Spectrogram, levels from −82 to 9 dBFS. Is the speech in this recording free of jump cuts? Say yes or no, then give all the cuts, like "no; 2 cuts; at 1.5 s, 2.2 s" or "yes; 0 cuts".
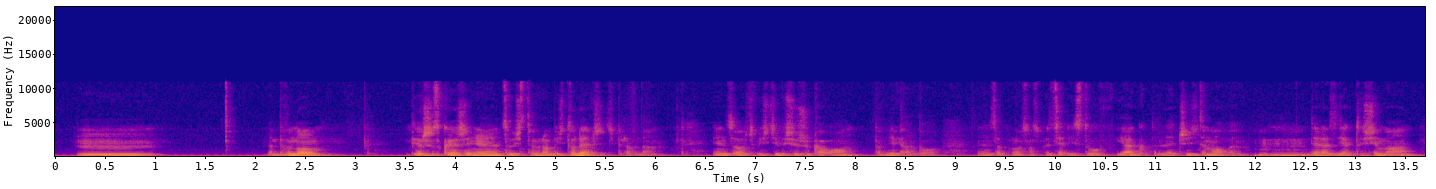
no; 3 cuts; at 4.6 s, 8.4 s, 11.4 s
